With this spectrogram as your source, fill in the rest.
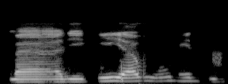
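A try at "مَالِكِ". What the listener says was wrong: Maliki dibaca satu harokat, dua harokat untuk Hafs. Untuk riwayat Hafs dibaca tulisannya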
